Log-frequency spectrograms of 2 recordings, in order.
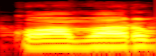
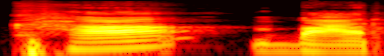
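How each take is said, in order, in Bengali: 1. প্রথম স্বরধ্বনিটি 'o' এর মতো শোনায়। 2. প্রথম স্বরধ্বনিটি 'a' এর মতো শোনায়। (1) "যদিও আমরা কবার বলি" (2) "আইপিএতে খেয়াল করলে দেখা যায় খা বার"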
